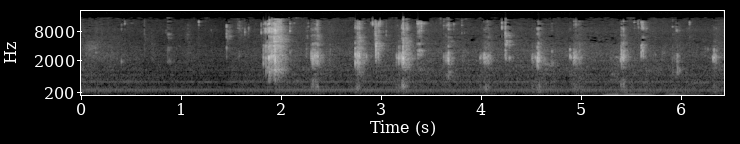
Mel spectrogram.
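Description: Close-miked crunchy chewing of crisp food. A loud first bite comes about two seconds in, then steady crunches two or three times a second.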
